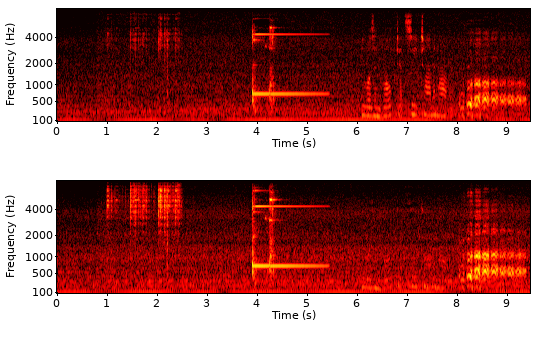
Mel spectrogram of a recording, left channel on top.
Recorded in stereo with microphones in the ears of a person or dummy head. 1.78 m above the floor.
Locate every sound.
1.0 s a dropped coin: 65° right (ahead or behind)
3.9 s a doorbell: 60° right (ahead or behind)
6.1 s a woman speaking: 65° left (ahead or behind)
8.0 s laughter: 65° right (ahead or behind)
